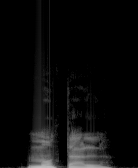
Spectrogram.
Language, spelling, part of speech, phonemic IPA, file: French, mental, adjective / noun, /mɑ̃.tal/, Fr-mental.ogg
- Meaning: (adjective) mind; mental; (noun) mind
